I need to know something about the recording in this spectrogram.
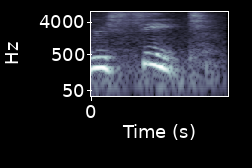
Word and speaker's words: receipt: e i and also remember on the word receipt there's a p in there before the t there's a p receipt c e i p t it's a silent p all right next word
